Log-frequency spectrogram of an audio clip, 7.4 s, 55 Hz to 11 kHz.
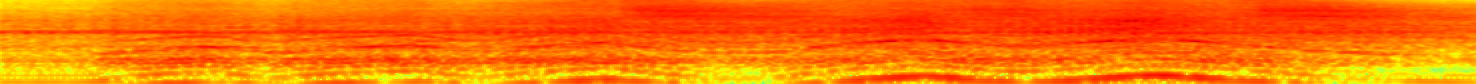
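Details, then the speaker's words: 2008 Jaguar X-Type 2.0 diesel after the corroded fuse box with a pulled-out IMV supply wire was replaced: revs up and down cleanly with no stumble; normal running, rail pressure around 260 bar instead of 1800. "as you can see rail pressure is normal now so around about the 260 bar mark and it doesn't get anywhere near that uh 1800 bar that was idling have before"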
